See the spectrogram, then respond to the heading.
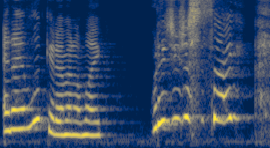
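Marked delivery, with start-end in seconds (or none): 1.5-2.6 very high, incredulous retort; high-pitched, amused outrage; mock disbelief. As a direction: act out being stunned at the teasing. Retelling shock at being mocked.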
